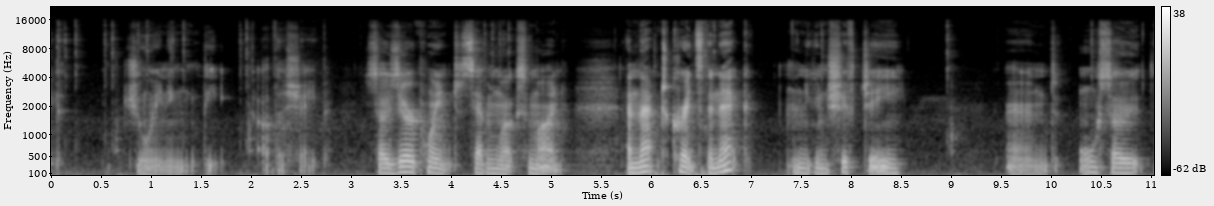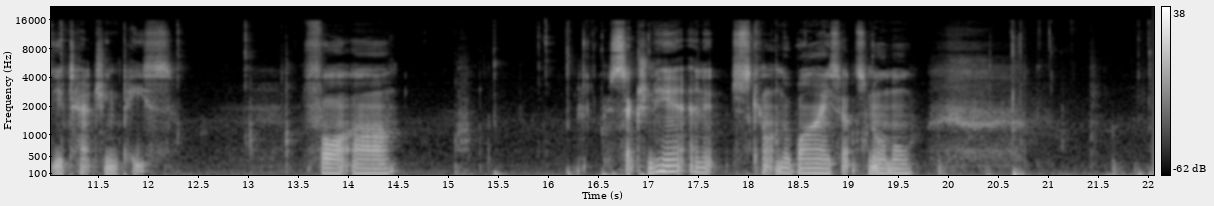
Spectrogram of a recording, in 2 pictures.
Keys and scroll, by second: 16.5 shift+s, 16.9 y, 20.6 7, 21.9 1.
